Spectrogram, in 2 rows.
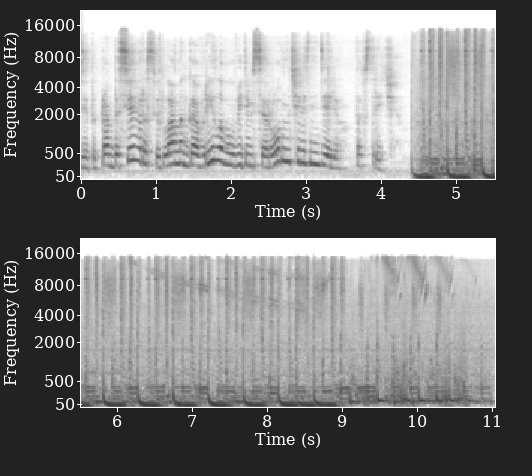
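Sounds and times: electronic music with heavy bass: 4.4 - 11.0.

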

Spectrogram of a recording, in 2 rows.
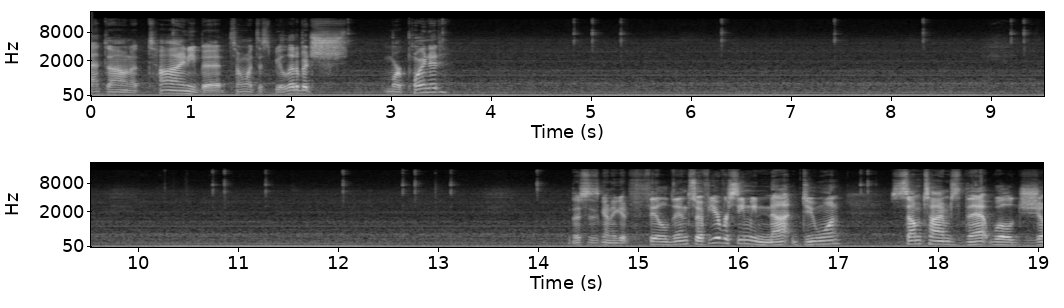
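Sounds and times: low electrical hum: 0.0 - 19.0
computer mouse clicking: 4.8 - 5.4, 9.2 - 9.5, 10.2 - 11.4, 12.0 - 13.2.

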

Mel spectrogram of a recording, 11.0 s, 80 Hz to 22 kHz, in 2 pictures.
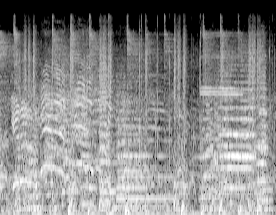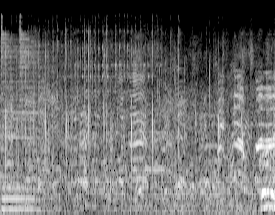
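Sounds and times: band music with brass horns: 0.0 - 6.7
crowd chatter: 0.0 - 11.0.

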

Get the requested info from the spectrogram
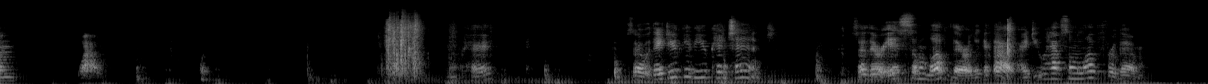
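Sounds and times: cards being shuffled: 3.8 - 4.4.

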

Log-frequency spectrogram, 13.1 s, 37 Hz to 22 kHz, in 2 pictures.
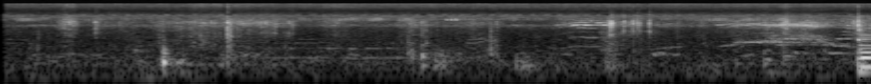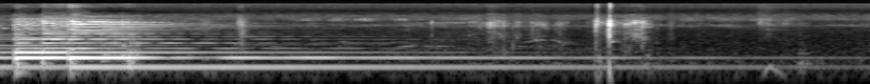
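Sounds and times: faint knocks and handling noise: 0.3 - 5.1
guitar chord ringing: 6.4 - 13.0.

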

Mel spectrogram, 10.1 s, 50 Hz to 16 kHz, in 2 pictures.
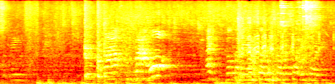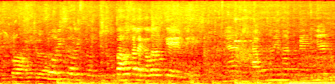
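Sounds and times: tap water running into metal pot: 0.8 - 6.9.

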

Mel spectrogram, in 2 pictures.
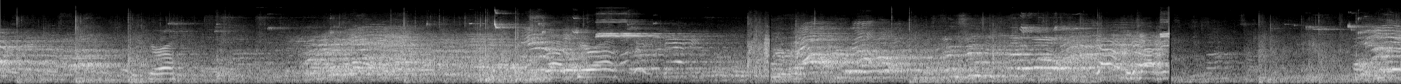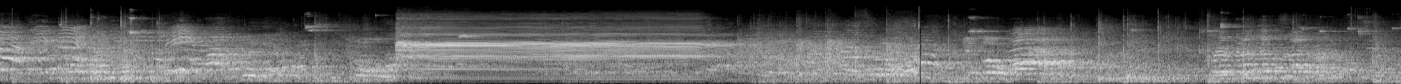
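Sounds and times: voices in a gym: 0.0 - 28.0
scoreboard buzzer: 18.0 - 21.6.

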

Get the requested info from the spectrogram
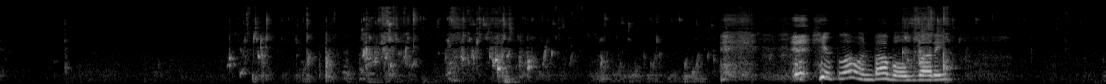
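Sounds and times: otter splashing in water: 2.2 - 7.2, 9.0 - 9.8.

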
